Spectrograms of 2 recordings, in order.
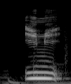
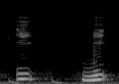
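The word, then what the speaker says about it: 意味: ici c'est la rubrique Imi donc ça c'est de candi il se prononce i mi Imi ça veut dire la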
